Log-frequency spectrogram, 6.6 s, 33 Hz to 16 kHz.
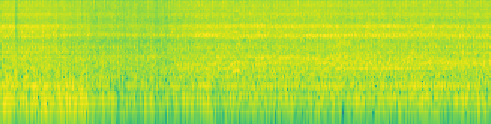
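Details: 2007 Toyota Fortuner that would not start, after repair: steady, even idle with smooth drone and no misses or hunting; engine starts and runs normally.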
